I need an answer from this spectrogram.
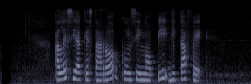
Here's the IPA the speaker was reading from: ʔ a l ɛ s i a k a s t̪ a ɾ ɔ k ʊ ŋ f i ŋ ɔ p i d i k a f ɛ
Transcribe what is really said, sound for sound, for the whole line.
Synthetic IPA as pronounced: ʔ a l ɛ s i a k ɛ s t̪ a ɾ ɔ k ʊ ŋ s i ŋ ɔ p i d i k a f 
